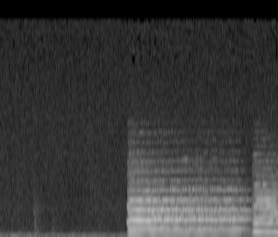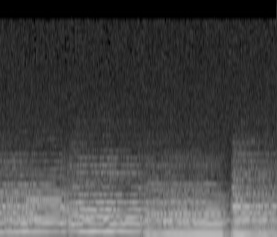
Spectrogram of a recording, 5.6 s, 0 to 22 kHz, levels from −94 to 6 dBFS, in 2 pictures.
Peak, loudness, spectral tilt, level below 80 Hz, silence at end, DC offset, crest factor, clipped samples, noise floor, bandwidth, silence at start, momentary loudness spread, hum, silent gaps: -12 dBFS; -25 LUFS; -2 dB/octave; -58 dBFS; 0 s; under 0.1%; 16 dB; under 0.1%; -53 dBFS; over 20 kHz; 0.1 s; 5 LU; none; none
